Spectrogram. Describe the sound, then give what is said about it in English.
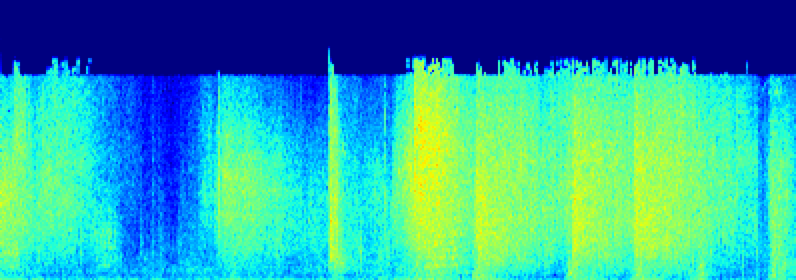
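Whooshes and heavy thuds of a wolf-riding archer shooting arrows in a video game: a few sharp swishing bursts and booming impacts spread unevenly over a low, rumbling background. “The wolf riding archer is shooting at us.”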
